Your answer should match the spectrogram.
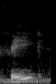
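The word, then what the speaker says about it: Feig: That's how you pronounce it in it. Fig ei what however the director of bridesmaids and the heat with that's Sandra Bulock and Melissa McCarthy in it.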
